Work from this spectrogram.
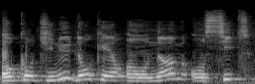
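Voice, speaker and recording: A man's voice: high voice, expressive, a little slow, mellow. A man giving a religious lecture as a rabbi, teaching in an emphatic, didactic way with rhetorical questions. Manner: switches between French and quoted Hebrew verses. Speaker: rabbi teaching a Torah class. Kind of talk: religious lecture with commentary on scripture. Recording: noisy live lecture recording.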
